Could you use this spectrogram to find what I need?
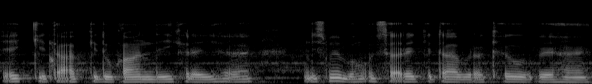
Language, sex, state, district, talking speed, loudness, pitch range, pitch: Hindi, male, Maharashtra, Sindhudurg, 140 wpm, -36 LUFS, 115-125 Hz, 120 Hz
